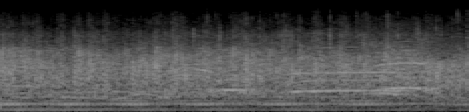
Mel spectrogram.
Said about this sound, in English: Why don't you clap your hands and give praise to God if you believe it? Come on, praise him.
